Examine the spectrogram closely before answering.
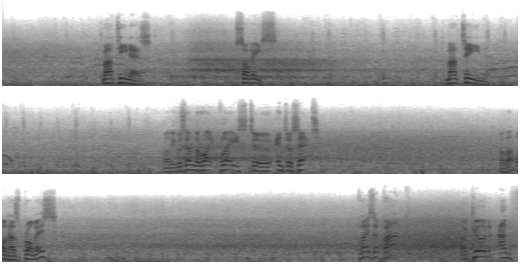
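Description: A large crowd murmurs and cheers steadily in a stadium, swelling toward the end.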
